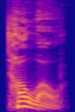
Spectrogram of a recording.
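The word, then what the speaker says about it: Khro-bo: Tibetan Krobo, pronounced Towo, Sanskrit Kroda.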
